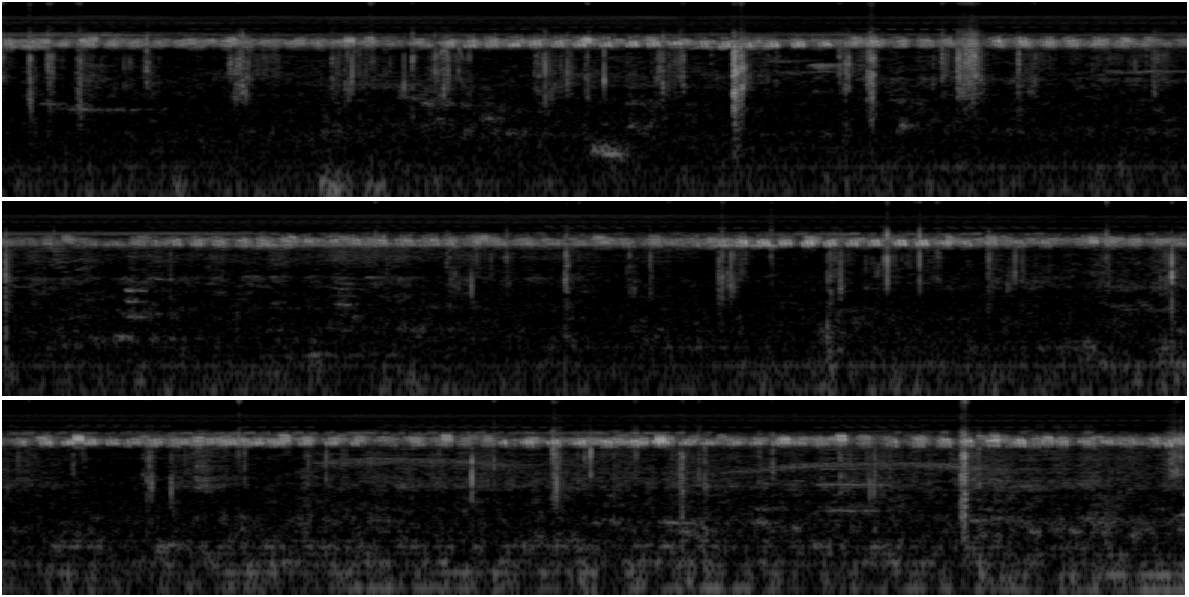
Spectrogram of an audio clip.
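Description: Crickets and other insects chirping in a steady, high-pitched chorus with a fast pulse, with occasional light clicks over it.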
